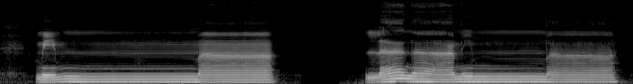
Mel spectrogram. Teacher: ما، یہاں میم پر تجدید ہے، سختی کے ساتھ پڑھے، اور میم کے بعد میم آ رہا ہے، یعنی کہ یہاں غنہ کرنا چاہیے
